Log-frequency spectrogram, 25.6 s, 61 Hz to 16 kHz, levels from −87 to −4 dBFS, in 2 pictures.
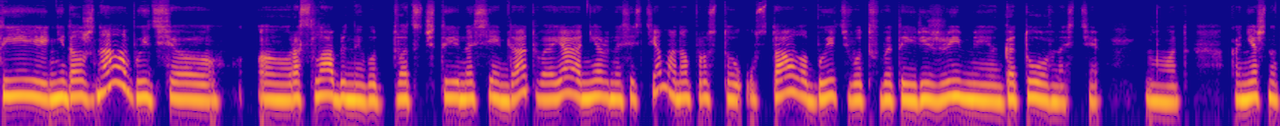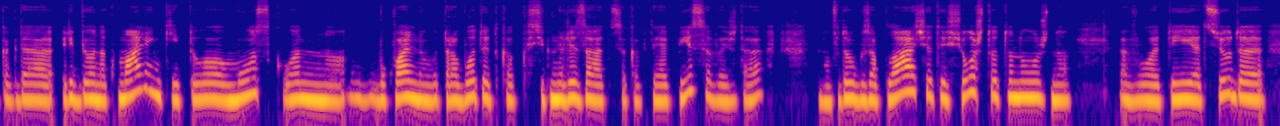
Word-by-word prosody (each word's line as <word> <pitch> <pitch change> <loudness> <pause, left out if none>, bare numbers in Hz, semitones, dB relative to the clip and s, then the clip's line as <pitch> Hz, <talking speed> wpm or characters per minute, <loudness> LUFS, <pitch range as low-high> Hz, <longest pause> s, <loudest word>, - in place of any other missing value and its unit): ты 235 -2 +2
не 215 +2 +6
должна 240 - 0
быть, 220 -5 -1
э 200 -2 0 0.5
э, 200 -2 +1
расслабленной, 210 -2 +2
вот, 190 -1 -1
24 205 +1 -2
на 210 0 +2
7, 200 -1 0
да, 225 +8 -3
твоя 220 +2 -3
нервная 210 -1 +2
система, 230 - -7
она 210 0 +1
просто 205 0 -5
устала 225 +5 -3
быть 205 +4 -1
вот 195 -1 -2
в 195 - -3
этой 195 0 +2
режиме 200 0 +4
готовности. 185 -2 -1 0.4
М, 185 -2 +1
вот. 180 +1 -8 0.4
Конечно, 205 0 +2
когда 195 0 -3
ребёнок 195 -1 +1
маленький, 225 -3 +1
то 200 0 0
мозг, 215 +4 +1
он 195 -2 +3
буквально, 205 0 +1
вот, 190 +1 -5
работает 195 +1 -1
как 190 -3 -5
сигнализация, 195 -1 +1
как 185 -1 -10
ты 190 -1 -1
описываешь, 190 -2 -3
да. 205 +5 -4 0.5
Вдруг 190 +2 0
заплачет, 220 +5 +1
ещё 220 +6 -1
что-то 225 -4 -3
нужно. 210 -3 +3 0.5
Вот, 195 -1 0
и 205 0 +4
отсюда 205 +1 0
205 Hz, 115 wpm, -24 LUFS, 190-220 Hz, 0.5 s, не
